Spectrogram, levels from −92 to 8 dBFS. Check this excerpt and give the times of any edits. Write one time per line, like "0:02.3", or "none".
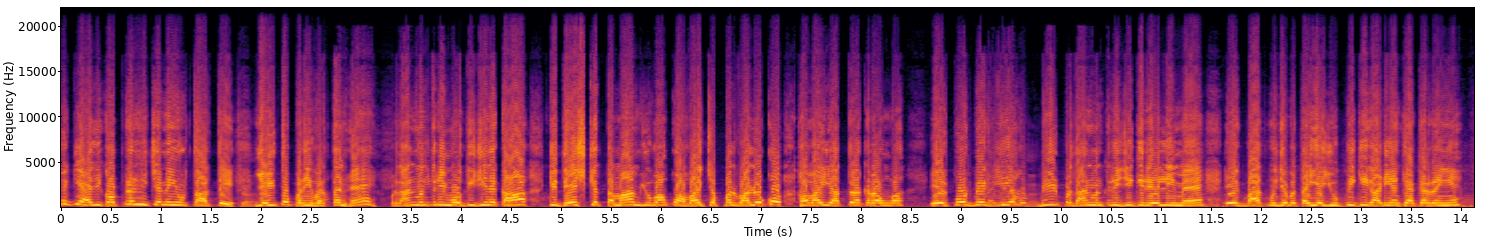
0:03.2
0:09.7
